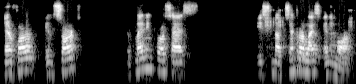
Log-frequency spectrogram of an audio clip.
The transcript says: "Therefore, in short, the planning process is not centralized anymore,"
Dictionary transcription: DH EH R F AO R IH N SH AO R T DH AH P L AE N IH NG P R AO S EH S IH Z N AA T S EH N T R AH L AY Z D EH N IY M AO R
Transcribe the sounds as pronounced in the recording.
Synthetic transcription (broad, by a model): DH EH R F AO R IH N S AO R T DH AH P L AE N IH NG P R AO S EH S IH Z N AA T S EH N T R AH L AY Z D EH N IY M AO R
